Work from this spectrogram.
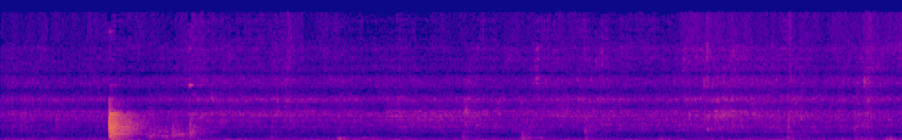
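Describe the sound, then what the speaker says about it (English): Garlic hits hot olive oil in a pan with a sharp close crackle, then settles into a quiet, steady sizzle for several seconds. "I'm going to put a little bit of olive oil into this hot pan. And then I'll put in some garlic, plenty of garlic."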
